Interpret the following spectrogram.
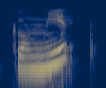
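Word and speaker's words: commit: a través del sonido por eso es que me dice que la segunda sílaba es estresada Okay en este caso es comit si se dan cuenta inicia como suave comit Entonces el comit la segunda se escucha estresada o se escucha más fuerte qué es lo que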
